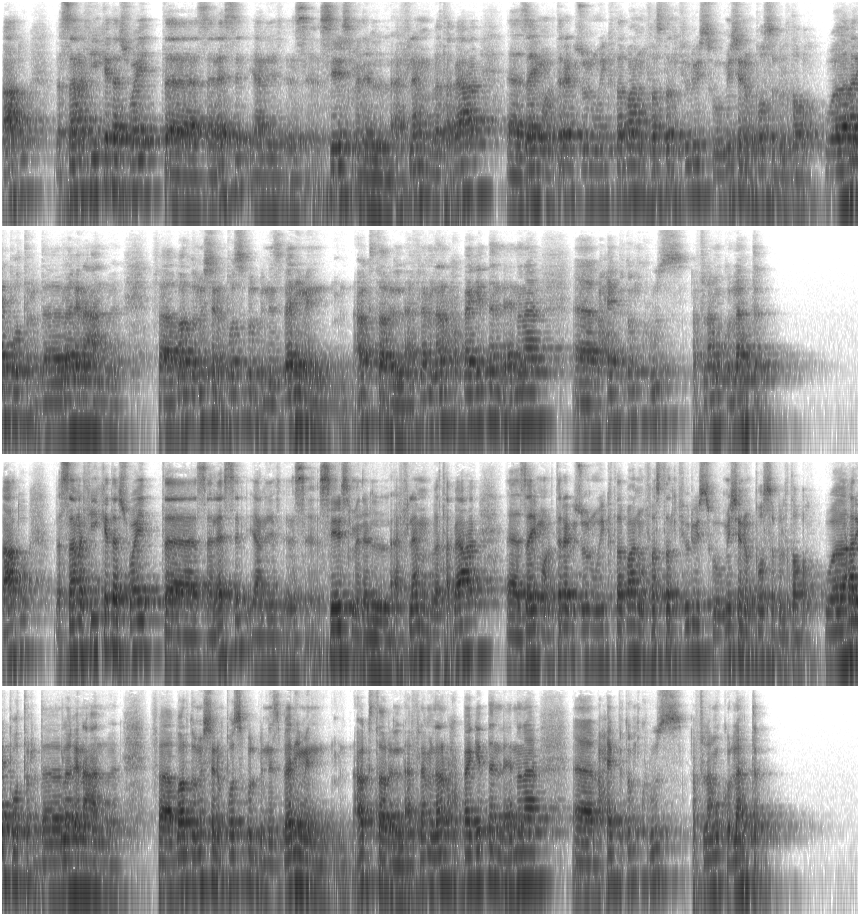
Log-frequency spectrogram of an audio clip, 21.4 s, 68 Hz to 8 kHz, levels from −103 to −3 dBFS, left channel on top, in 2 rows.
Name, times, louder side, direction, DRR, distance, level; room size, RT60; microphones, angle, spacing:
voice 1, 0.0-20.1, right 3 dB, 90° right, 5 dB, 0.4 m, -29 dB
2.6 x 2.2 x 3.5 m, 0.94 s
head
